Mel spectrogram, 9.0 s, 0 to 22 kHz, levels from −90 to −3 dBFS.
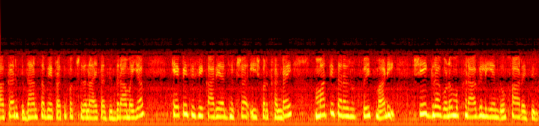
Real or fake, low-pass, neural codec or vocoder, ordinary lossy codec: real; 7.2 kHz; none; none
